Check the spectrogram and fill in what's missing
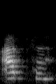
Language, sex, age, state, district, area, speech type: Bengali, female, 18-30, West Bengal, Dakshin Dinajpur, urban, conversation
